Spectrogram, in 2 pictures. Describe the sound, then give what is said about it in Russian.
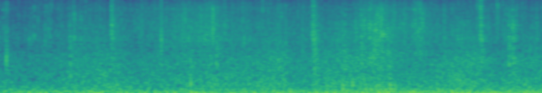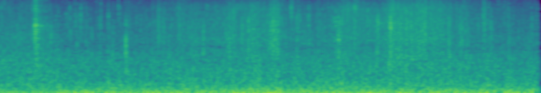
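A campfire outdoors in nature crackles steadily, with frequent sharp pops and snaps over a low, rumbling roar of burning wood. “Скажи, круто, да? Костер, природа.”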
